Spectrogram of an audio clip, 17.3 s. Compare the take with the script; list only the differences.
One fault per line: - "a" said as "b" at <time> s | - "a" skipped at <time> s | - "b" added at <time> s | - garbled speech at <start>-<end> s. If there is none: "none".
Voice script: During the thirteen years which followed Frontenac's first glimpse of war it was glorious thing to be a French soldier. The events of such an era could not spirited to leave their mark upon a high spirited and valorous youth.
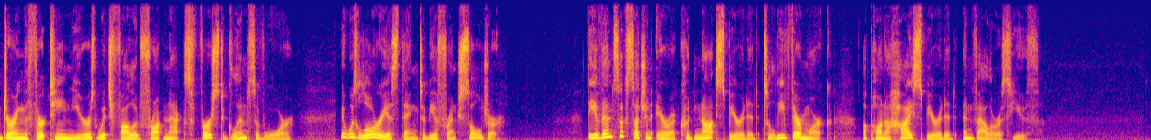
none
